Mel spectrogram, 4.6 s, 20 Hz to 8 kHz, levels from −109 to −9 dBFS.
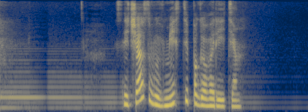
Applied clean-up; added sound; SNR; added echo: neural mask model RNNoise.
